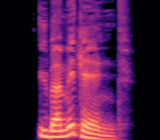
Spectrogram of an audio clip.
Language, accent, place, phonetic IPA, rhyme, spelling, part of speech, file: German, Germany, Berlin, [yːbɐˈmɪtl̩nt], -ɪtl̩nt, übermittelnd, verb, De-übermittelnd.ogg
- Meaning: present participle of übermitteln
